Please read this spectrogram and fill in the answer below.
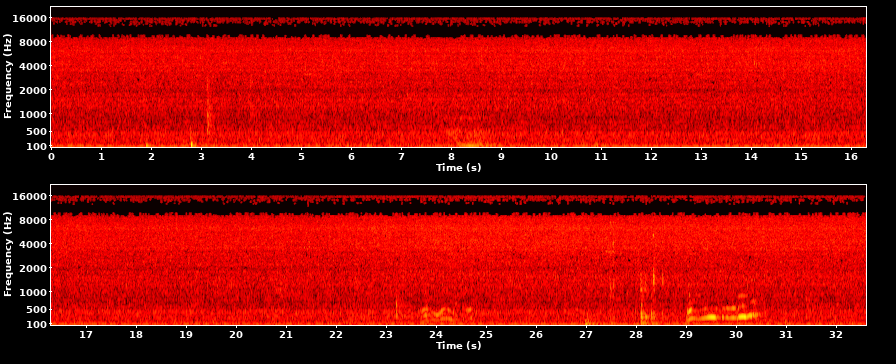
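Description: Floured chicken pieces frying in hot oil in a skillet: a steady sizzle throughout. A sharp knock comes about three seconds in, and there are a few clatters and a brief voice near the end.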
